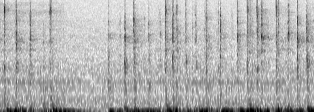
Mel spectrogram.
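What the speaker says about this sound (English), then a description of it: "click for a text box, and I can type my caption" Fast clicking keystrokes on a computer keyboard as a caption is typed, an irregular run of close, crisp taps with no talking.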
